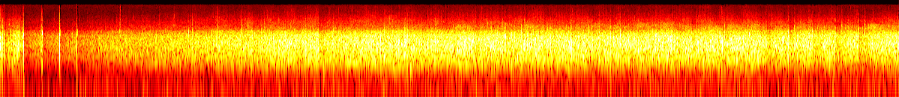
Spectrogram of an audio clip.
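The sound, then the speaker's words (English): An audience applauds to welcome a speaker to the stage at an event. A few sharp scattered claps swell into loud, sustained clapping that lasts about twelve seconds. “Please give Curtis McCarty a warm welcome.”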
